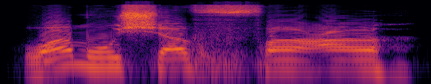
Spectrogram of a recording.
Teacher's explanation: ہا کے اندر صفت ہمس بھی آ جائے گی، یعنی کہ یہاں آخر میں سانس جاری ہو جائے گا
